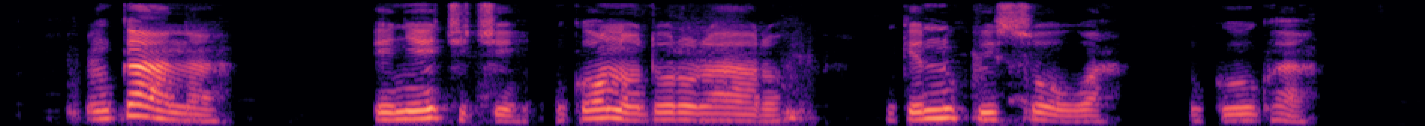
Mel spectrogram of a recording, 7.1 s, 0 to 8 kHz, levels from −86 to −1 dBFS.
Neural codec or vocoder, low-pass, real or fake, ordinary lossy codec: none; 7.2 kHz; real; none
